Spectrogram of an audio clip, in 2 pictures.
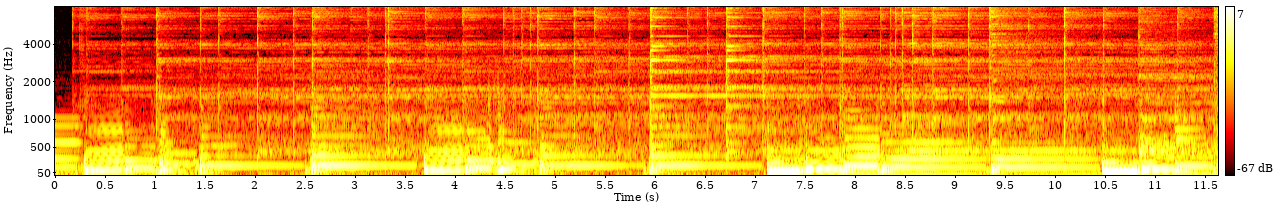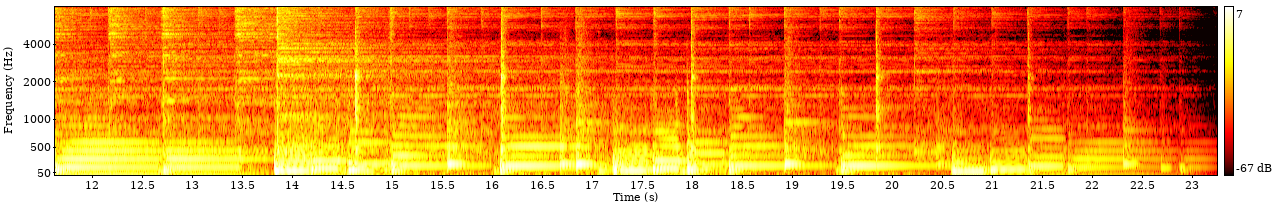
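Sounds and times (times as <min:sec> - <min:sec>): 
bass drums: 0:00.2 - 0:23.2.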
